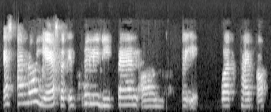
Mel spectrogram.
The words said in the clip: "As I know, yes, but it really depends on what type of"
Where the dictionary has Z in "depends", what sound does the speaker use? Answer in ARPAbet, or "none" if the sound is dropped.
none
